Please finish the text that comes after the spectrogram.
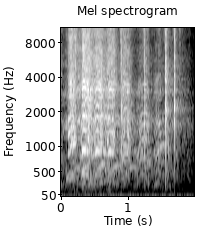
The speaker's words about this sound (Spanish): Ay, cómo aplauden. Parece que fuera mentira. Parece que fueran contratados.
